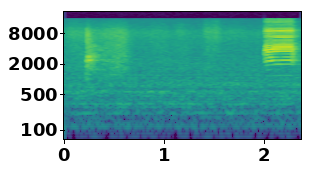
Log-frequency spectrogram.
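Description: Steady hum inside a Delaware hydraulic elevator car as it travels down between floors, with a brief rustle shortly after the start.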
